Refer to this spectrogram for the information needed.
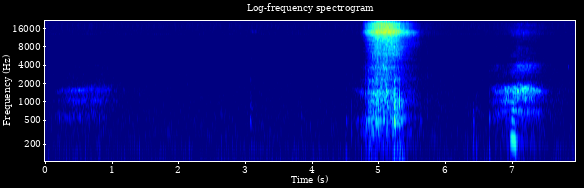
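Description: Two sudden, explosive bursts of air about two seconds apart, with quiet breathing between. Repeated sneezing.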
